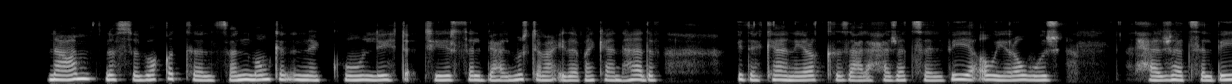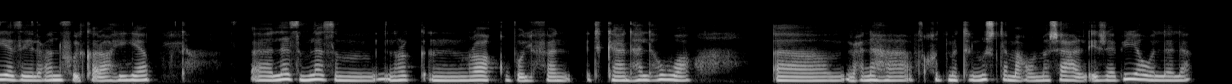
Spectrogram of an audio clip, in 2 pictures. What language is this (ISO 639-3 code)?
ayl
